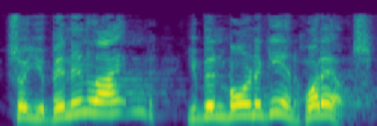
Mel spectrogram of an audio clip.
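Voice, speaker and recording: Male preacher, high-pitched voice, emphatic Bible teacher firing short questions at the congregation; long church reverb. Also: lively intonation, normal speed. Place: large church hall, before a congregation. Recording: muffled, echoing large hall.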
